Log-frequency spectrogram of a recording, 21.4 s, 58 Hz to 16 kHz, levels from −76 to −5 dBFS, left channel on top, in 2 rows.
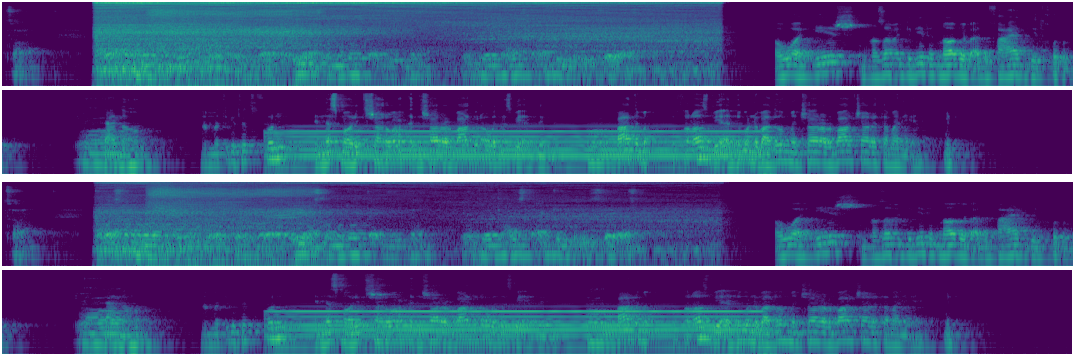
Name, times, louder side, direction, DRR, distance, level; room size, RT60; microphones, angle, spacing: voice 1, 0.0-4.2 4.6-6.4 11.4-12.0 16.5-16.8, right 1 dB, 55° right, -1 dB, 4.6 m, -39 dB
sound 1, 0.9-7.2, left 16 dB, 85° left, 0.4 m, -28 dB
sound 2, 1.4-3.3, left 2 dB, 10° left, 1.6 m, -35 dB
voice 2, 7.7-10.7 11.7-12.1 12.7-16.3 16.9-20.2, left 3 dB, 50° left, 8 dB, 0.9 m, -34 dB
sound 3, 13.3-18.3, right 2 dB, 65° left, 1.5 m, -33 dB
14.5 x 6.2 x 4.5 m, 0.81 s
head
